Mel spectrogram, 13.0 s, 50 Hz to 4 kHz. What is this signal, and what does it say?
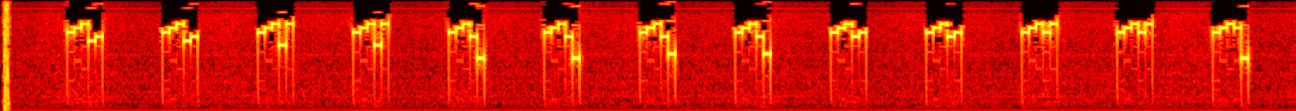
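Five-tone selective call (ZVEI), heard as quick runs of five tones, tones of about 70 ms. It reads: 89067 89067 89050 89050 89072 89072 89073 89073 89078 89078 89080 89080 89092
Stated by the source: ZVEI five-tone selective call 89001 received by SDR, archived by Feuerwehr Orlamünde (fire brigade).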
